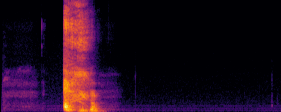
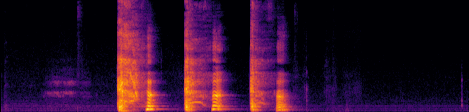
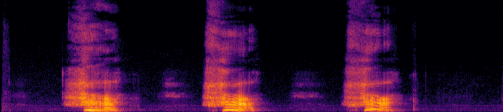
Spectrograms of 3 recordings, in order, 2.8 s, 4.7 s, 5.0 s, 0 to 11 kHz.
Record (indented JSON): {
  "cough_length": "2.8 s",
  "cough_amplitude": 31154,
  "cough_signal_mean_std_ratio": 0.2,
  "three_cough_length": "4.7 s",
  "three_cough_amplitude": 24036,
  "three_cough_signal_mean_std_ratio": 0.28,
  "exhalation_length": "5.0 s",
  "exhalation_amplitude": 15650,
  "exhalation_signal_mean_std_ratio": 0.39,
  "survey_phase": "beta (2021-08-13 to 2022-03-07)",
  "age": "65+",
  "gender": "Female",
  "wearing_mask": "No",
  "symptom_cough_any": true,
  "symptom_runny_or_blocked_nose": true,
  "symptom_onset": "4 days",
  "smoker_status": "Never smoked",
  "respiratory_condition_asthma": false,
  "respiratory_condition_other": false,
  "recruitment_source": "REACT",
  "submission_delay": "1 day",
  "covid_test_result": "Negative",
  "covid_test_method": "RT-qPCR",
  "influenza_a_test_result": "Negative",
  "influenza_b_test_result": "Negative"
}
